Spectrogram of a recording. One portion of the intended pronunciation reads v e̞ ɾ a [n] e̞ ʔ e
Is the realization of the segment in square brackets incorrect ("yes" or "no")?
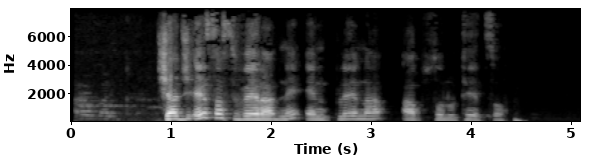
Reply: no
